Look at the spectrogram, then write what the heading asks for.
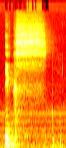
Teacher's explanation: like you're saying S, but you put the K before the S.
